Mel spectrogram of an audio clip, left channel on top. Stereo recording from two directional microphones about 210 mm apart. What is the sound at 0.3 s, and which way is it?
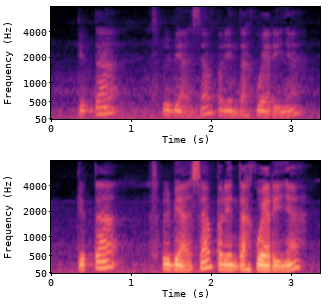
Speech, 40° right (ahead or behind).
